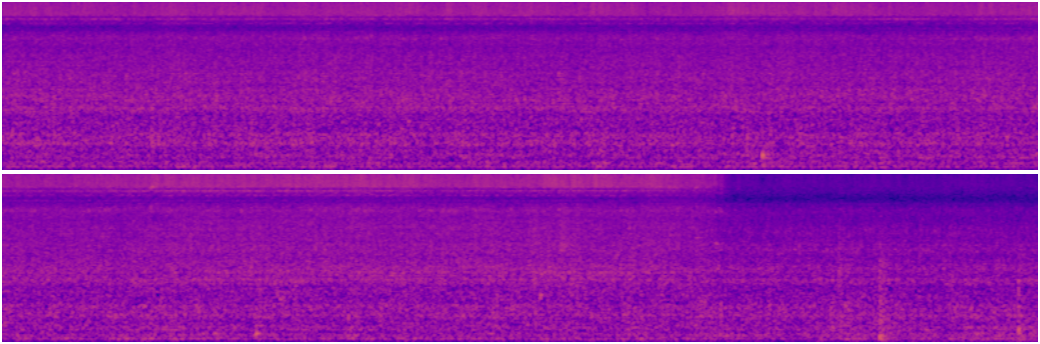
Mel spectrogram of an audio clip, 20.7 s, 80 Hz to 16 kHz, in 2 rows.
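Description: Mustard-coated ribs frying in a pot of hot grease, a steady hiss, mixed with a tap running as hands are washed. The running water stops suddenly about 17 seconds in, leaving the quieter frying hiss.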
